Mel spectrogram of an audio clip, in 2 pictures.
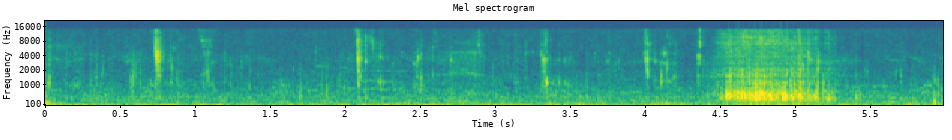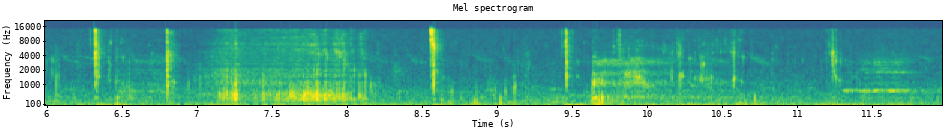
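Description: Close-miked eating: soup slurped off a spoon twice, about five and seven and a half seconds in. Between the slurps come wet mouth clicks and chewing smacks.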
